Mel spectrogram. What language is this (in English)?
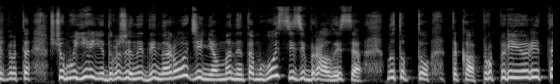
Ukrainian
